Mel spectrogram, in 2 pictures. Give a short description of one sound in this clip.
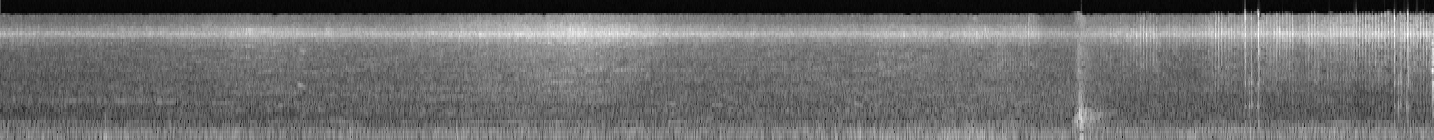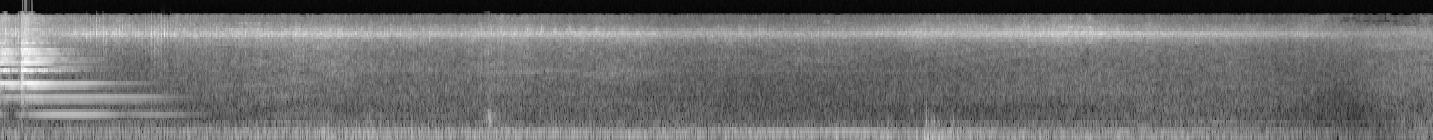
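Traffic rumbles steadily along a road outdoors.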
